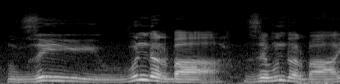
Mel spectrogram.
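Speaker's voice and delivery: slow, deep mock German accent. Shown as a demonstration. Vlogger hamming up a German accent over thermal paste. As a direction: lay on a hammy German accent. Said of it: "I can't do my German accent".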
